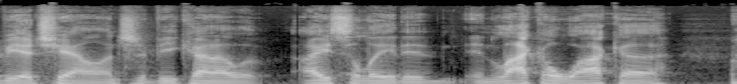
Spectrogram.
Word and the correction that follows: Lackawanna: Pennsylvania. Did I say that right? – Oh, Lackawanna. This is Lackawanna.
